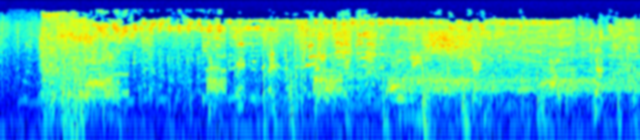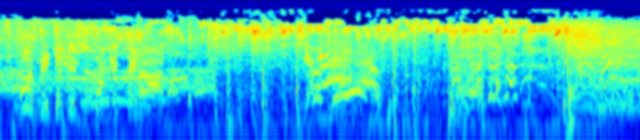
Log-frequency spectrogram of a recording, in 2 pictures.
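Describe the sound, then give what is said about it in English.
A film sound effect by Jimmy Shields of the android Ash dying: harsh mechanical whirring and grinding mixed with distorted, groan-like tones, loud and continuous throughout, like the machine driving him winding down. “You hear the death of Ash and the winding down, the whatever's driving him.”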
